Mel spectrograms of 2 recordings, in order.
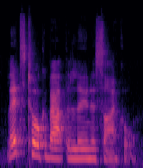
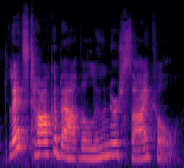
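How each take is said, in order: First: Said in the usual way. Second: Lightly mocked American accent; put-on American accent. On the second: Host introduces lunar cycle to viewers, playful American accent. Repeats line in contrasting accents.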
